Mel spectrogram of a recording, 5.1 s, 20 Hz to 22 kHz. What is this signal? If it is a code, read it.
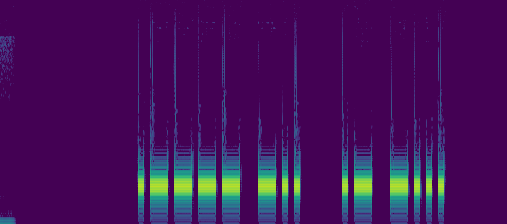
Morse code, heard as a keyed tone, about 21 wpm, 700 Hz. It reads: 1D AB
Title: Field Day Exchanges Encore - 20wpm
